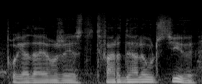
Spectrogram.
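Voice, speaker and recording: A man's voice: fairly low pitch, steady tone, fast, lightly acted. A male actor playing a tough, wry hotel detective in a hard-boiled Polish radio play. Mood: calm, wry.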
